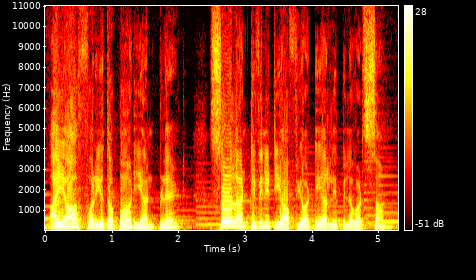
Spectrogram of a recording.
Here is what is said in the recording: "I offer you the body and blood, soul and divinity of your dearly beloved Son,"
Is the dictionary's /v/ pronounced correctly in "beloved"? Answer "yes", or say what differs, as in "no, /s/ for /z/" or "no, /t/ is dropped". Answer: yes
